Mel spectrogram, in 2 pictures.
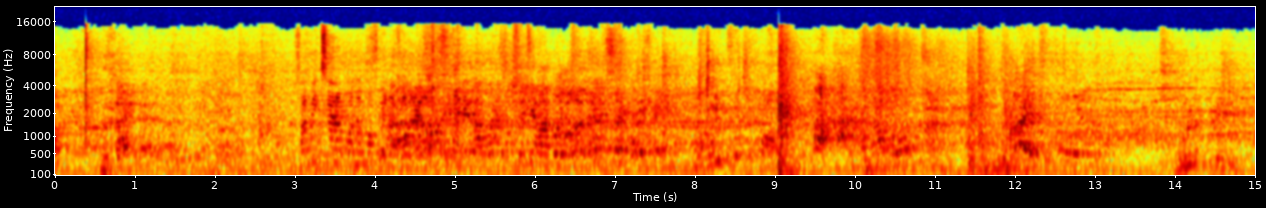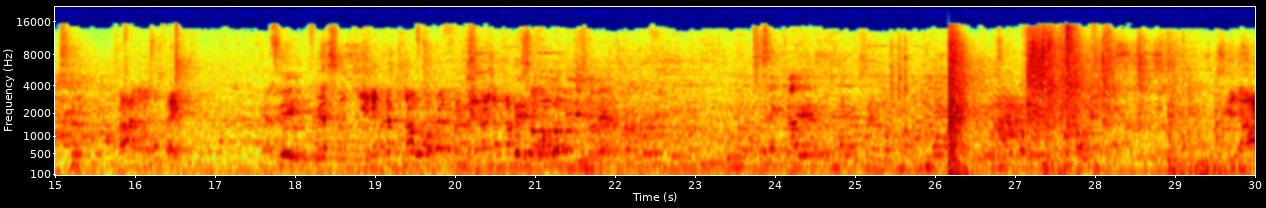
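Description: A young man talks and laughs nearby in an echoing hall.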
